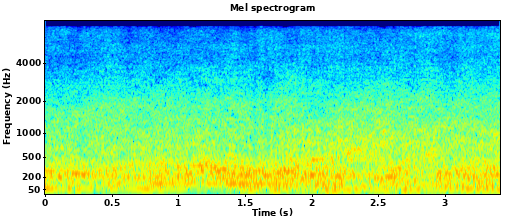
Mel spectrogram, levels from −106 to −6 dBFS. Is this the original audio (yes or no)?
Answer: no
